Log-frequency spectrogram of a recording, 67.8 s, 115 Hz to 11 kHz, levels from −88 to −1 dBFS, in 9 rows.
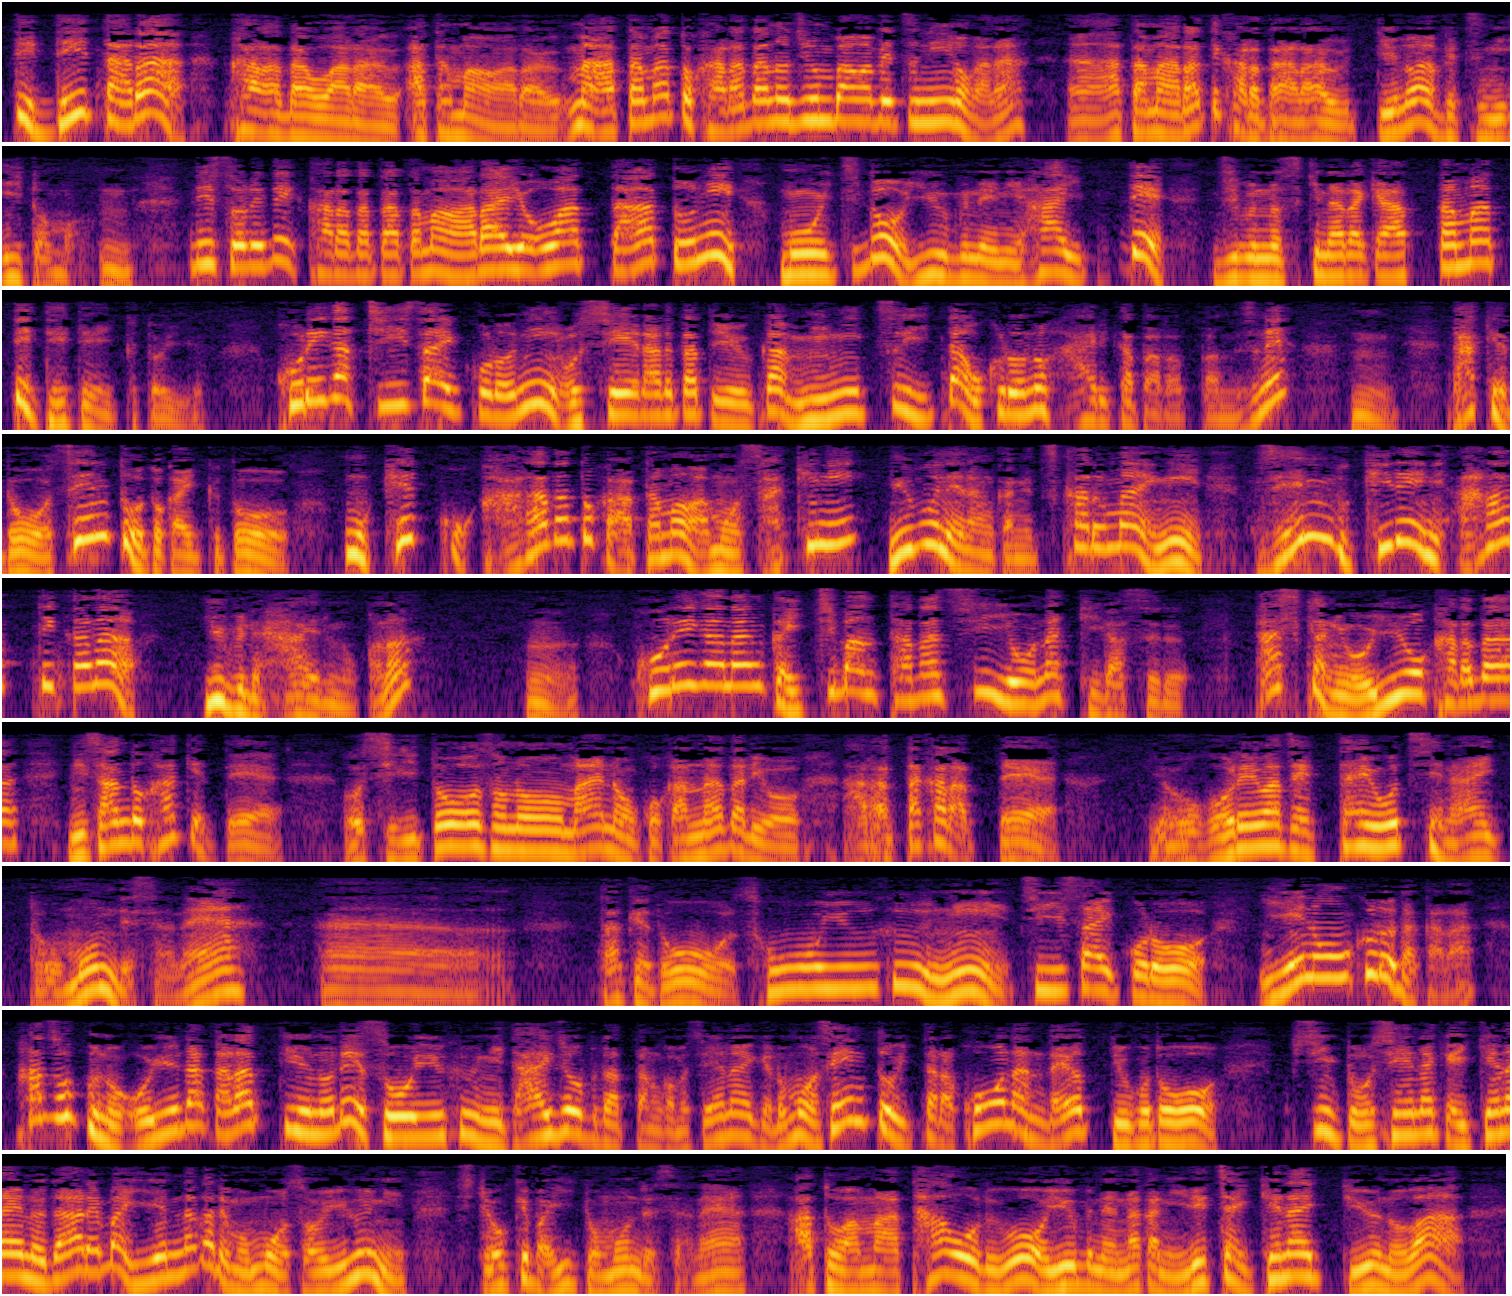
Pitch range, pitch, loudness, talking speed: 135-230 Hz, 190 Hz, -16 LUFS, 360 characters per minute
